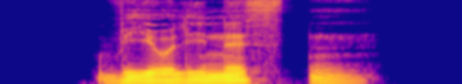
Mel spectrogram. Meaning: plural of Violinist
- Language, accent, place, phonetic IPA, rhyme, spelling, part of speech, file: German, Germany, Berlin, [vi̯oliˈnɪstn̩], -ɪstn̩, Violinisten, noun, De-Violinisten.ogg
